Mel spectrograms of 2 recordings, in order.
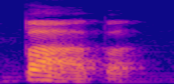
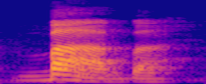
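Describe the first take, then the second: First: The first consonant sounds between b and p. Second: The first consonant is a full, clearly voiced b. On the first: "Já em mandarim é tipo baba" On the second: "Se for em português, a gente fala baba. O B ele é muito mais exposto"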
